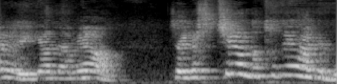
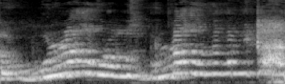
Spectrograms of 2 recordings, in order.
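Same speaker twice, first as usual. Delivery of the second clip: higher, louder retold protest; angry retort; 7 semitones higher, 5 dB louder than usual. Union worker retelling her angry retort to the executive, higher and louder. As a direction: snap back, reliving the anger. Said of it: "그래서 제가 너무 화가 나죠".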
